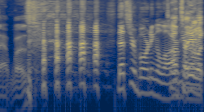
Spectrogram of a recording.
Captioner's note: laughs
